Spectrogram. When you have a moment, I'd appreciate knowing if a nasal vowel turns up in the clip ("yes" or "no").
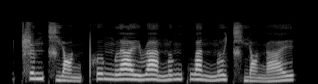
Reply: no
